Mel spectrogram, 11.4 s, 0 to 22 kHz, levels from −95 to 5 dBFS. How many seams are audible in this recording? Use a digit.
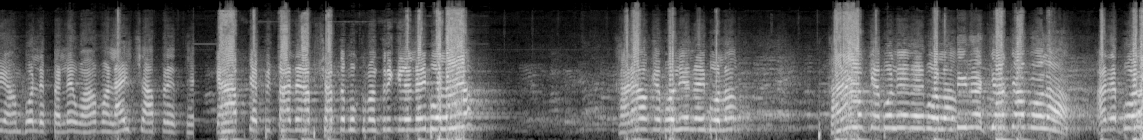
2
